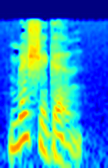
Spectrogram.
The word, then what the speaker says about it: Michigan: 接着我们来学一个美国的州名， Michigan， M-I-C-H-I-G-A-N， Michigan。再说一遍， Michigan， M-I-C-H-I-G-A-N， Michigan。根据它的发音，我想你一定能猜得到，这就是密西根州。那么以密西根州的名字来命名的大街该怎么说呢？ – Michigan Street。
